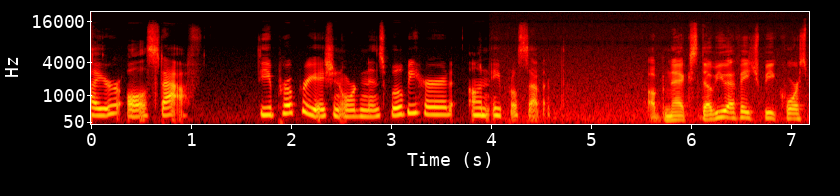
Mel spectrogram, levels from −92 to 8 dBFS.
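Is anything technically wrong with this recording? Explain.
No, nothing technically wrong is audible here.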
